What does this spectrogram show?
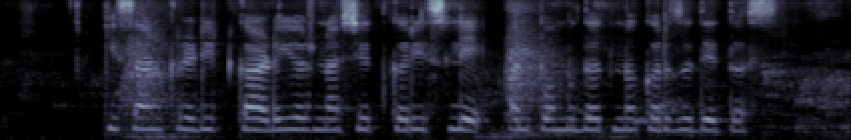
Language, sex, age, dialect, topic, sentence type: Marathi, female, 18-24, Northern Konkan, agriculture, statement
